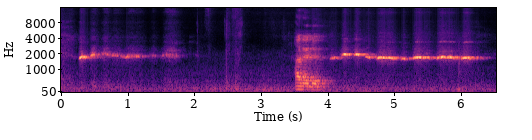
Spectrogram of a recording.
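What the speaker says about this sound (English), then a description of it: "now I can whistle finally" A person whistles a clear tune in two phrases, broken by a short spoken question in the middle, close and fairly quiet.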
